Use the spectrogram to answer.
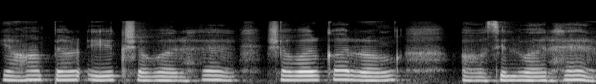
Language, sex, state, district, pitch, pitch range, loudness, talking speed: Hindi, female, Gujarat, Valsad, 200 Hz, 190-210 Hz, -14 LUFS, 100 wpm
